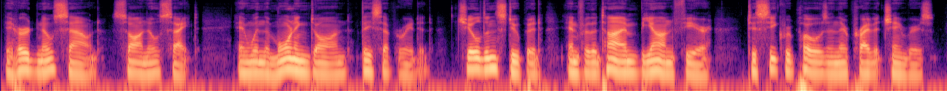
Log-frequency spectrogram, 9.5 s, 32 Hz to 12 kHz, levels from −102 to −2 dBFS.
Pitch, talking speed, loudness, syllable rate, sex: 110 Hz, 190 wpm, -20 LUFS, 5.2 syllables/s, male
